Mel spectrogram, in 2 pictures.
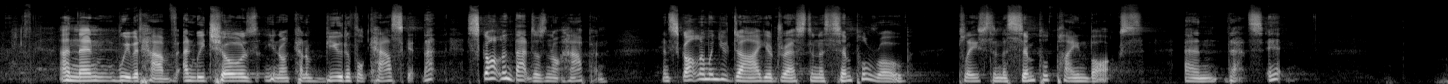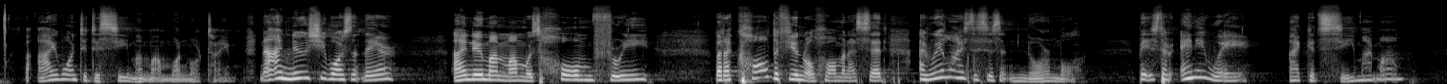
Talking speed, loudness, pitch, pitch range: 180 wpm, -19 LUFS, 180 Hz, 155-225 Hz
